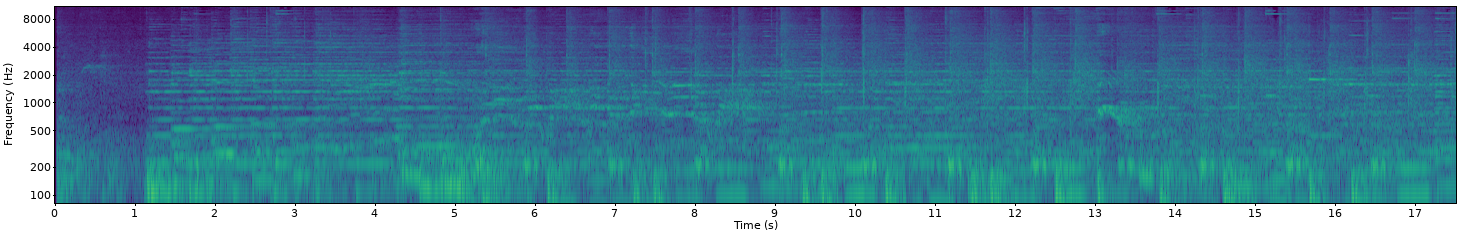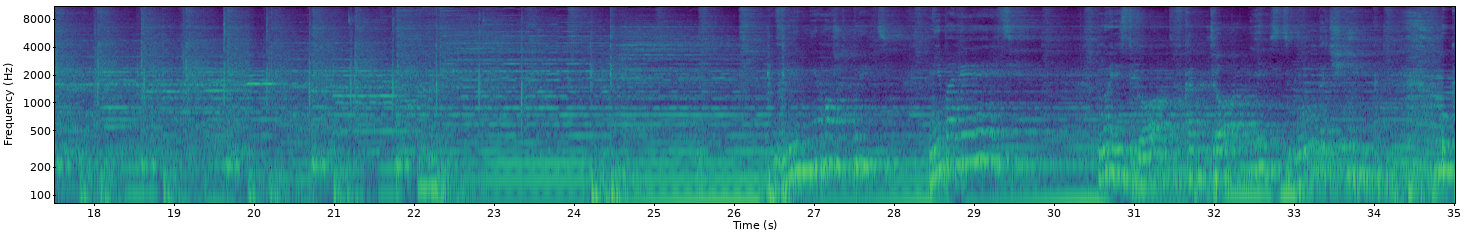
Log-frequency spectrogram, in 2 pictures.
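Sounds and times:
orchestra with drum kit: 1.2 - 28.6.

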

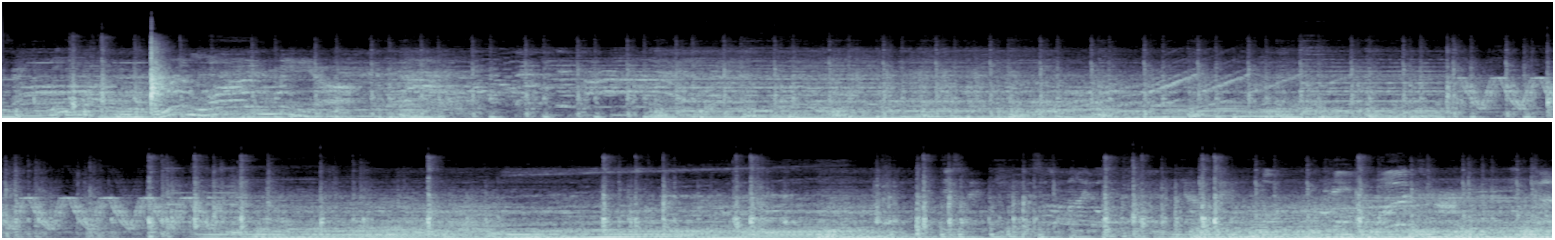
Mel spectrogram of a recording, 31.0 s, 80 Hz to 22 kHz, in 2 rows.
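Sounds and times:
pinball music and siren effects: 0.0 - 31.0
rising siren-like tone: 10.6 - 24.7.

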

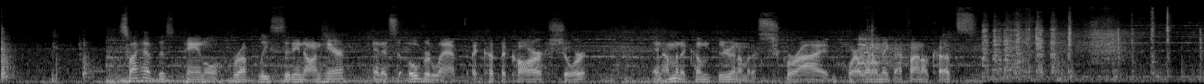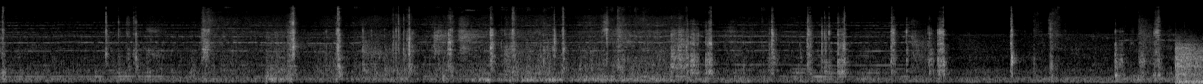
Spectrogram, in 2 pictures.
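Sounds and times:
scribe scratching sheet metal: 9.8 - 11.9.

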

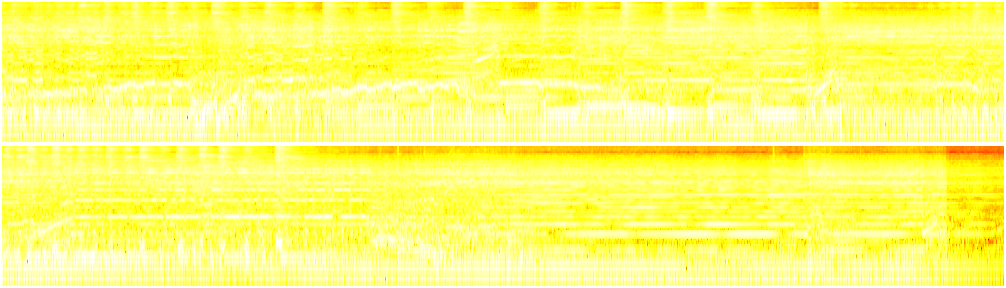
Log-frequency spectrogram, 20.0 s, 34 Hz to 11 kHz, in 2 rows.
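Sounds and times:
bass guitar line: 0.0 - 20.0
finger-picked guitar melody: 0.0 - 20.0.

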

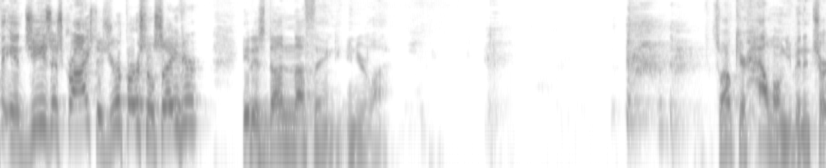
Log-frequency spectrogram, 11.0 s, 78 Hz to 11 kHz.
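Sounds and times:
man coughing: 8.2 - 9.4.

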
